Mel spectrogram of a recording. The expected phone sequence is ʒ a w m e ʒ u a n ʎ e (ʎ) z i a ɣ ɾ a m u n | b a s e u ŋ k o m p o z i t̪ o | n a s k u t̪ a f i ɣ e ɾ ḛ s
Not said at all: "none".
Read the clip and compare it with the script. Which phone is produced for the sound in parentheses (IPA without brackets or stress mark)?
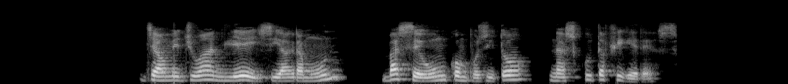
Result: j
